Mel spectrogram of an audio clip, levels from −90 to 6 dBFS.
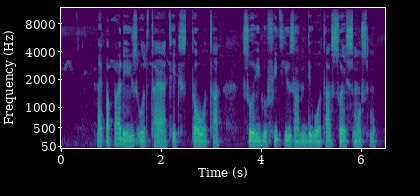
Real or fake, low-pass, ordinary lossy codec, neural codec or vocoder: real; none; none; none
